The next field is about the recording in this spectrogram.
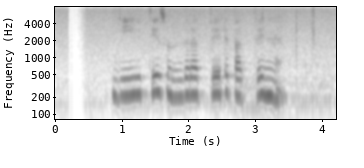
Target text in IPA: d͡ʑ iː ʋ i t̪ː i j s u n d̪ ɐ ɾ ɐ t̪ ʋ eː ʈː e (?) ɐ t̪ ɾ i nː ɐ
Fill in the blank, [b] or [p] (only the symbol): p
